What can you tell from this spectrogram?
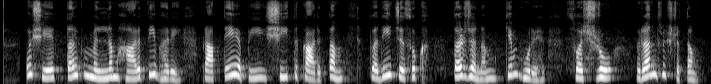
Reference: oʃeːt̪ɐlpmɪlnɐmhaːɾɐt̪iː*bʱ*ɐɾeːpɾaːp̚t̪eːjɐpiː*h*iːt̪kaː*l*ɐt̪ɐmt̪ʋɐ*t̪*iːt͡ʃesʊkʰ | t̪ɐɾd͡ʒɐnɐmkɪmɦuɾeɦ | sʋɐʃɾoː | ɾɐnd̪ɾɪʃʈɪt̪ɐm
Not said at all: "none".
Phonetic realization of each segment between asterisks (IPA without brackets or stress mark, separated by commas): bʱ, ʃ, ɾ, d̪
